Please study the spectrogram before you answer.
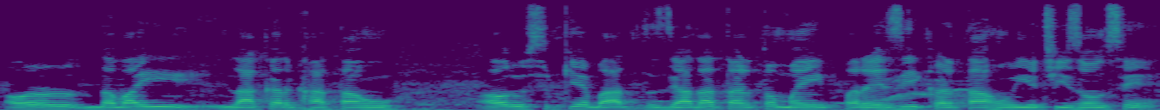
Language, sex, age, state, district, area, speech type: Urdu, male, 30-45, Telangana, Hyderabad, urban, spontaneous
